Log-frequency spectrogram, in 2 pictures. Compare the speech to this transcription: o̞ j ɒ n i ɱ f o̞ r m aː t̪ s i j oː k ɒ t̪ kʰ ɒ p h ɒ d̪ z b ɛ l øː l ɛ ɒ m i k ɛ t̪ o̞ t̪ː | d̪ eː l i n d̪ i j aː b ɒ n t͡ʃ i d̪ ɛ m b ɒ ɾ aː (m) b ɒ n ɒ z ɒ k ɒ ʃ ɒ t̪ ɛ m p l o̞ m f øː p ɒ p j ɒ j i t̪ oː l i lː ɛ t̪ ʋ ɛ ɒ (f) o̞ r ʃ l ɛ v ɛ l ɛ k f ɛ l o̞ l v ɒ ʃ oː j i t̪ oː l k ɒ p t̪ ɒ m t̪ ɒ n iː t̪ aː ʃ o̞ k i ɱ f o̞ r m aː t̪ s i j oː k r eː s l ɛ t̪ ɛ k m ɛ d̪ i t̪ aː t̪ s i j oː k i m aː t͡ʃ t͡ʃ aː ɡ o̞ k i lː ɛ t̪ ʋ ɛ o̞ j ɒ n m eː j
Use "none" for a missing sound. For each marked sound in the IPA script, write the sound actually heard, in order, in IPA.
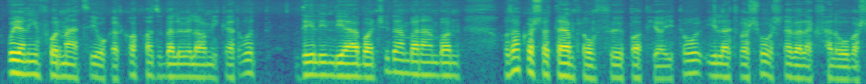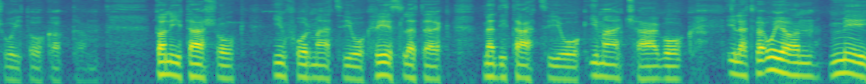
m, ʃ

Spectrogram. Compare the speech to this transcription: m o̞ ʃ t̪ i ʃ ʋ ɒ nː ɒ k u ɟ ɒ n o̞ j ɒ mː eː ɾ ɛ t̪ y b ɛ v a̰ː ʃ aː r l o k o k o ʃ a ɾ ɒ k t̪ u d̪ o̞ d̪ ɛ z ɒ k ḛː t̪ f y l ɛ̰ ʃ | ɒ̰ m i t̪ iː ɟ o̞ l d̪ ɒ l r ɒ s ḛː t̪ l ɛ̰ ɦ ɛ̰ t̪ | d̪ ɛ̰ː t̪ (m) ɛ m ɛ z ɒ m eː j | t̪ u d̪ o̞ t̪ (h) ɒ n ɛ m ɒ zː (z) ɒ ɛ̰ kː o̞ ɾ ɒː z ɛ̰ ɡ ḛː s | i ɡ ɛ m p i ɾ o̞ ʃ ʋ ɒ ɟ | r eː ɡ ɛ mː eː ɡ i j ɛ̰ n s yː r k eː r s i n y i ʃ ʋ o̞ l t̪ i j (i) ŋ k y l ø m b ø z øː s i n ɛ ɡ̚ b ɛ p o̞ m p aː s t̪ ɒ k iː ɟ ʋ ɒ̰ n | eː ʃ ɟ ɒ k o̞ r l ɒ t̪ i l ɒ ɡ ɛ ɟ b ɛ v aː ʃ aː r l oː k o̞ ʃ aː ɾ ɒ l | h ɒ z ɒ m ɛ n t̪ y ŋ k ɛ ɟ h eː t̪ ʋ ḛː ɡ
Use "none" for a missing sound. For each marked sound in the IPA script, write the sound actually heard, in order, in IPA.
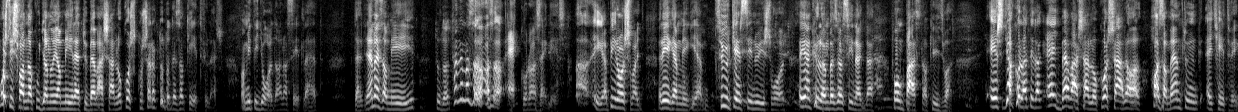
n, h, z, ɛ

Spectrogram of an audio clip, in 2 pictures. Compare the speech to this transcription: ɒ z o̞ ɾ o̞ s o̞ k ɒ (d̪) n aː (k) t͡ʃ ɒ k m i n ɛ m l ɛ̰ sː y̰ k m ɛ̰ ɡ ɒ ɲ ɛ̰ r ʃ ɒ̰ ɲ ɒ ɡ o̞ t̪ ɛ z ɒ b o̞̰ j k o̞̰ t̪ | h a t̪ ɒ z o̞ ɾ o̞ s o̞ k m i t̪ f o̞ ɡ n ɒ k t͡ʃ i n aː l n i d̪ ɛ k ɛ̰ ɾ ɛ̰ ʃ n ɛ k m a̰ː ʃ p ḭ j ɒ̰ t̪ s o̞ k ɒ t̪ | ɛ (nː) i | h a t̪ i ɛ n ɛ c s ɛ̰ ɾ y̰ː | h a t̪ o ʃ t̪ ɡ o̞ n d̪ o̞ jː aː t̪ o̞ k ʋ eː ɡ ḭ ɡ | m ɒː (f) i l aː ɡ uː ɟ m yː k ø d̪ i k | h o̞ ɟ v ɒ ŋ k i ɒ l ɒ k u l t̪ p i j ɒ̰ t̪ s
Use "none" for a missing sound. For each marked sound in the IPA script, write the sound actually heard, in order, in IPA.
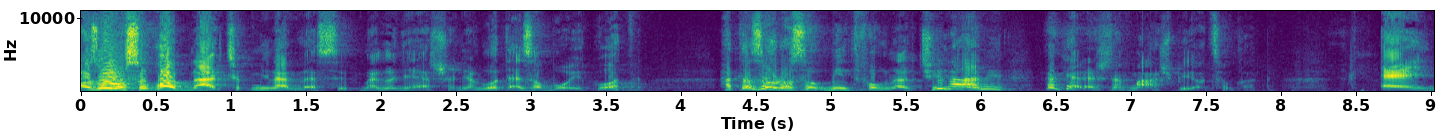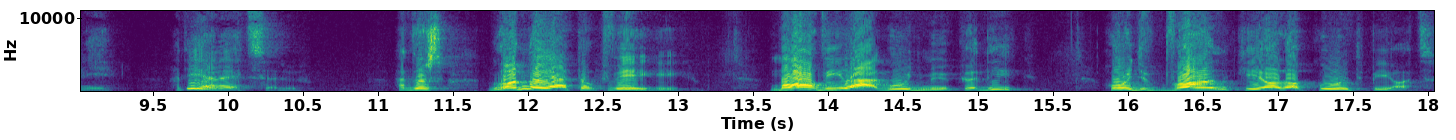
d̪, k, ɲː, v

